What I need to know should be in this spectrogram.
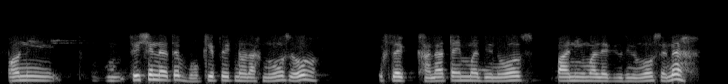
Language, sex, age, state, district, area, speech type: Nepali, male, 18-30, West Bengal, Kalimpong, rural, conversation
